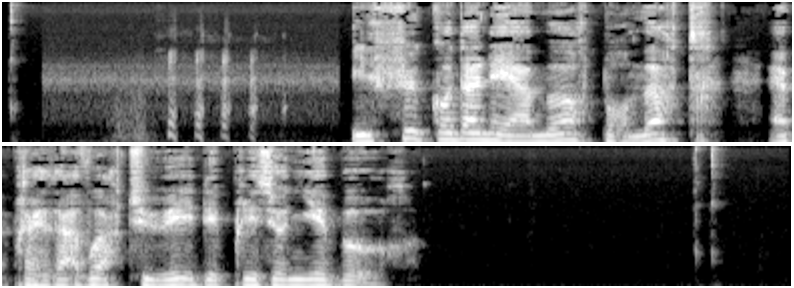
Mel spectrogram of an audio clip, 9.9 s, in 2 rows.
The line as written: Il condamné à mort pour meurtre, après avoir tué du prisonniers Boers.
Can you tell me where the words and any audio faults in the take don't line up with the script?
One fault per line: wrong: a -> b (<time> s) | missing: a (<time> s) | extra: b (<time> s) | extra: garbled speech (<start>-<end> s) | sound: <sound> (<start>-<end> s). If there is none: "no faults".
sound: laugh (0.4-1.9 s)
extra: fut (2.3 s)
wrong: du -> des (6.1 s)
